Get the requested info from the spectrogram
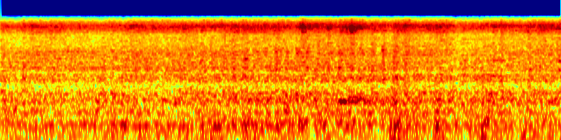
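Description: A double-stack intermodal container train rolling past fast: a steady rumble and rattle of wheels and cars on the rails, with some clickety-clack over the joints.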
